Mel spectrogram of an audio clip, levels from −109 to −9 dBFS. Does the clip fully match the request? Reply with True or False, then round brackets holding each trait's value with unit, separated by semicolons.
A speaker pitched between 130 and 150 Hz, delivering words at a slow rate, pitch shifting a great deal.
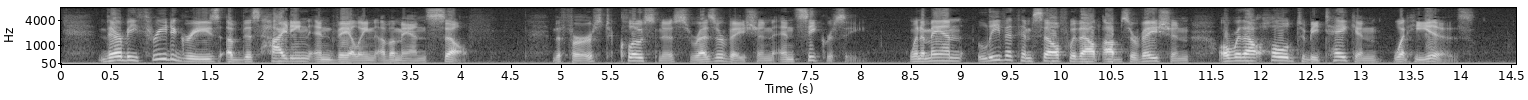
False (140 Hz; 145 wpm; 6.7 semitones)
